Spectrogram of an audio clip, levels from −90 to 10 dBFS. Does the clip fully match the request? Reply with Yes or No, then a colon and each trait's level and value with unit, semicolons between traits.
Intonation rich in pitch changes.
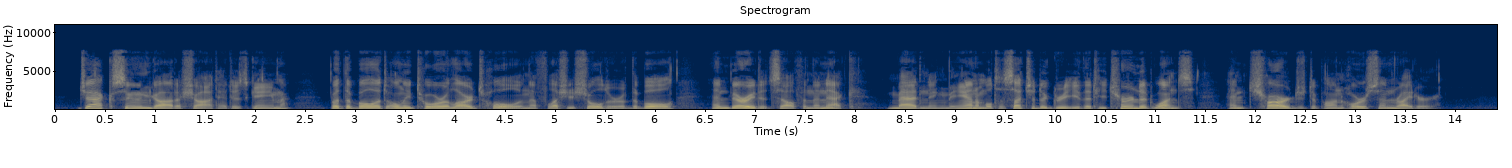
Yes: wide, 6.9 semitones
